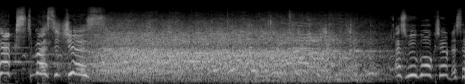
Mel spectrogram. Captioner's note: audience laughing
